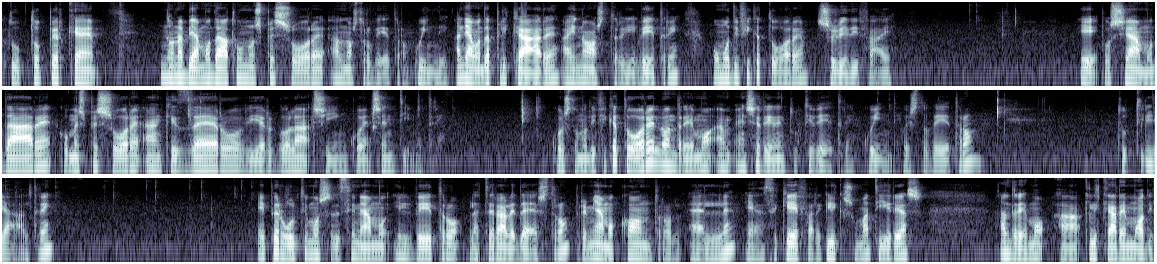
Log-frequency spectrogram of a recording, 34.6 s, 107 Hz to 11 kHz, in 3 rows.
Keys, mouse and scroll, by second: 8.0-9.7 drag, 12.3-14.1 drag, 20.3-21.9 drag, 21.9-23.1 middle drag, 23.1-27.5 drag, 28.7 click, 30.4 ctrl+l.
